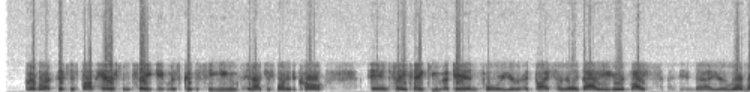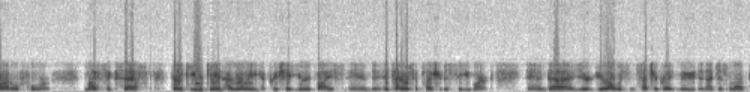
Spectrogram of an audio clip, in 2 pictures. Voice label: Phone Message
